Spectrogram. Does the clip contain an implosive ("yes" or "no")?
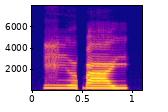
yes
